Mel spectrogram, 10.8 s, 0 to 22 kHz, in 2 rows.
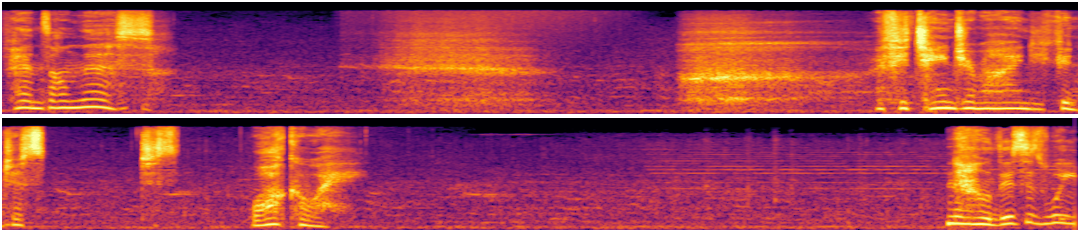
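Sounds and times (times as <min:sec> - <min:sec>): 
speech: 0:00.0 - 0:00.9, 0:04.4 - 0:05.8, 0:06.6 - 0:07.2, 0:10.1 - 0:10.7
person taking deep breaths: 0:01.9 - 0:02.8, 0:03.4 - 0:04.4.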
